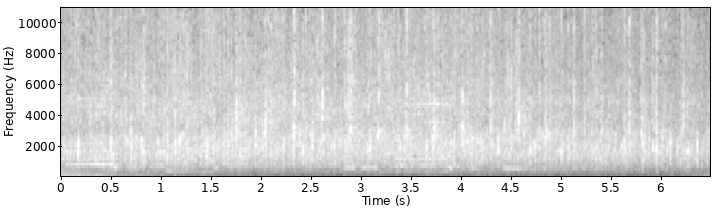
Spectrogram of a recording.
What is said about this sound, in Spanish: A su nombre, hermano. Dele fuertes palmas al Señor.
